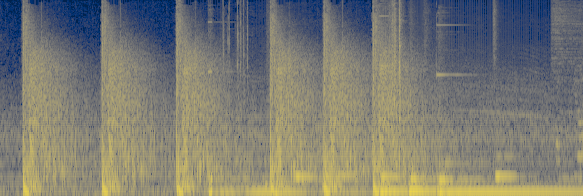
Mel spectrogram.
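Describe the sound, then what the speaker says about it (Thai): Five sharp gunshots from a Roblox zombie game, the Field Trip Z map, crack out at roughly even intervals, each followed by a short decay, while a low game hum swells underneath toward the end. "อุ้ยยิงได้จริงๆด้วย"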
